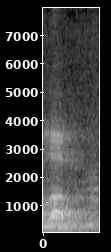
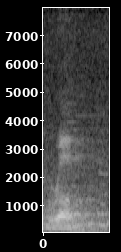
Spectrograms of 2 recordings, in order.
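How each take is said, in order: First: The word begins with an L sound. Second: The word begins with an R sound. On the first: The speaker calls it wrong. "not lam" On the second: The speaker calls it right. "which we call ram"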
